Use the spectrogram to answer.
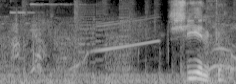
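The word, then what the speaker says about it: Hsien: blank and princess pink Sheen oh that's how you pronounce it I I could never figure out how to pronounce that cuz the H is in front of the S you love to see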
